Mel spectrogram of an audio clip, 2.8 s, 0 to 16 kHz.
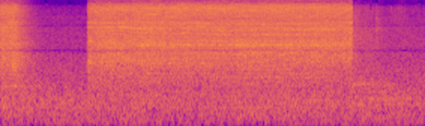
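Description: Lacquer sprayed from a can onto the tote and knob of a Stanley No. 10 carriage maker's rabbet plane, a single close, steady hiss lasting about two seconds, alone.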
